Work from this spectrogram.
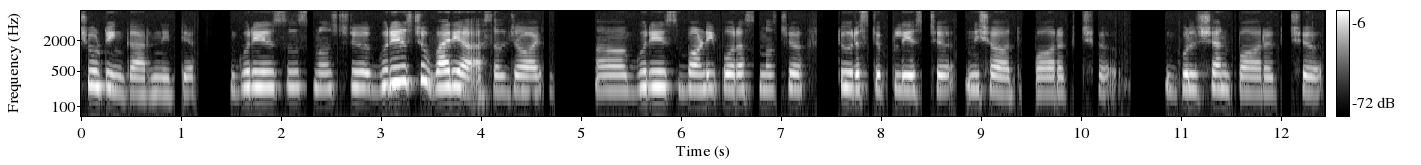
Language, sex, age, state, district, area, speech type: Kashmiri, female, 30-45, Jammu and Kashmir, Bandipora, rural, spontaneous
